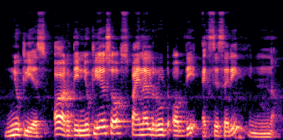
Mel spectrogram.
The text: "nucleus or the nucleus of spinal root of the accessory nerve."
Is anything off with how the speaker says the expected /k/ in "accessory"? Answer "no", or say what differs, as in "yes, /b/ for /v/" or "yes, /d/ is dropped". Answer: no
